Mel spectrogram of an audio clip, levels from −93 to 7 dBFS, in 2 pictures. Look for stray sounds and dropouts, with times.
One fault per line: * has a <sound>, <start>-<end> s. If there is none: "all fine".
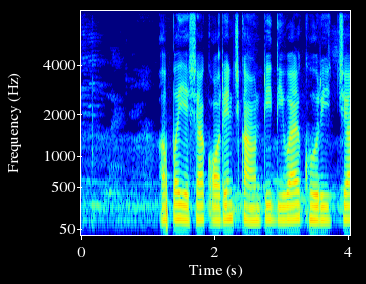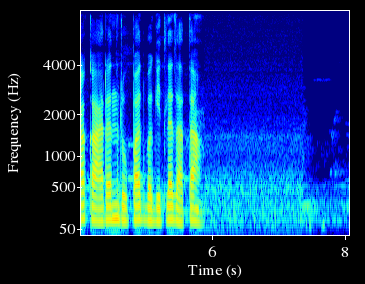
all fine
